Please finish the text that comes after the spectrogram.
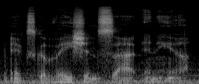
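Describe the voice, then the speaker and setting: Very deep, gravelly man, slow and muttering. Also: animated, in a whisper. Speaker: gamer hosting a roleplay playthrough. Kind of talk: casual game commentary. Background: game ambience.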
